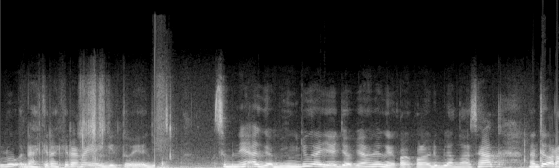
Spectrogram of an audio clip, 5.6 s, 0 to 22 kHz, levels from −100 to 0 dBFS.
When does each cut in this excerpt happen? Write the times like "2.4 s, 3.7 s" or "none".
1.5 s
